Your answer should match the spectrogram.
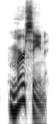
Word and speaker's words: myrcene: Myrcene? – Myrcene. Yes, myrcene. – Myrcene. Mm-hmm. Thank you. – Yeah. Absolutely. – What's that? – Myrcene, well, we can look it up and see what it does.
